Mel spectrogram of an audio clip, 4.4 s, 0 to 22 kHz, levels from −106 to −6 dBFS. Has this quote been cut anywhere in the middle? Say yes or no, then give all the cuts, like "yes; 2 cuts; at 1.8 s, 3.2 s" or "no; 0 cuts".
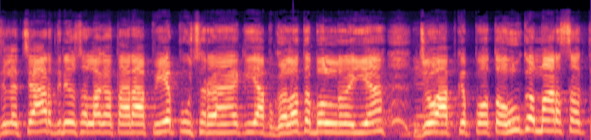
no; 0 cuts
